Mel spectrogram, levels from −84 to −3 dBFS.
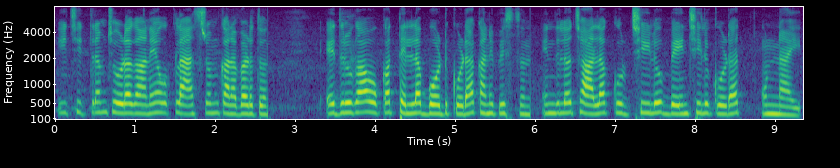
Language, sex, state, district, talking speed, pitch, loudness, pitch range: Telugu, female, Telangana, Mahabubabad, 120 wpm, 245 Hz, -16 LUFS, 230-255 Hz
